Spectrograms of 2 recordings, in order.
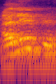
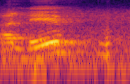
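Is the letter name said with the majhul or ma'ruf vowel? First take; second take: ma'ruf; majhul. First: It is said with the ma'ruf vowel. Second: It is said with the majhul vowel. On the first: "इसका मारूफ नाम है" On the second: "मजहूल"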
